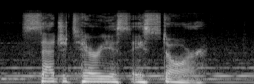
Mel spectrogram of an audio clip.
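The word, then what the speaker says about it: Sagittarius A*: Its name is Sagittarius Aar, pronounced Sagittarius, a star.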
